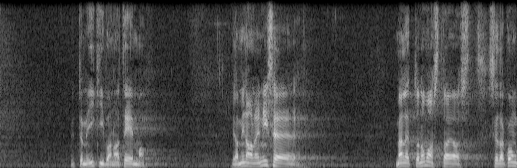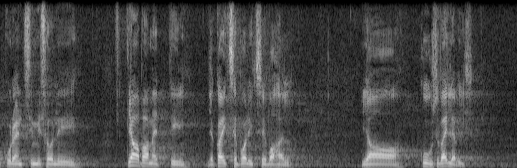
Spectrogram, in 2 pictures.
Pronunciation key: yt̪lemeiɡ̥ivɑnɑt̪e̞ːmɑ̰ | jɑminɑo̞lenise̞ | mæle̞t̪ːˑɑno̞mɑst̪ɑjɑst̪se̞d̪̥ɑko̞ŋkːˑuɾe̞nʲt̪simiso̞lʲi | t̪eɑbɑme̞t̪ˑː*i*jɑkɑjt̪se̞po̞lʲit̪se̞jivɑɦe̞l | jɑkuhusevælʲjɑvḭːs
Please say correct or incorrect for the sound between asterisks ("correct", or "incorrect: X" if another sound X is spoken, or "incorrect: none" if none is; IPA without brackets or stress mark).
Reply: correct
